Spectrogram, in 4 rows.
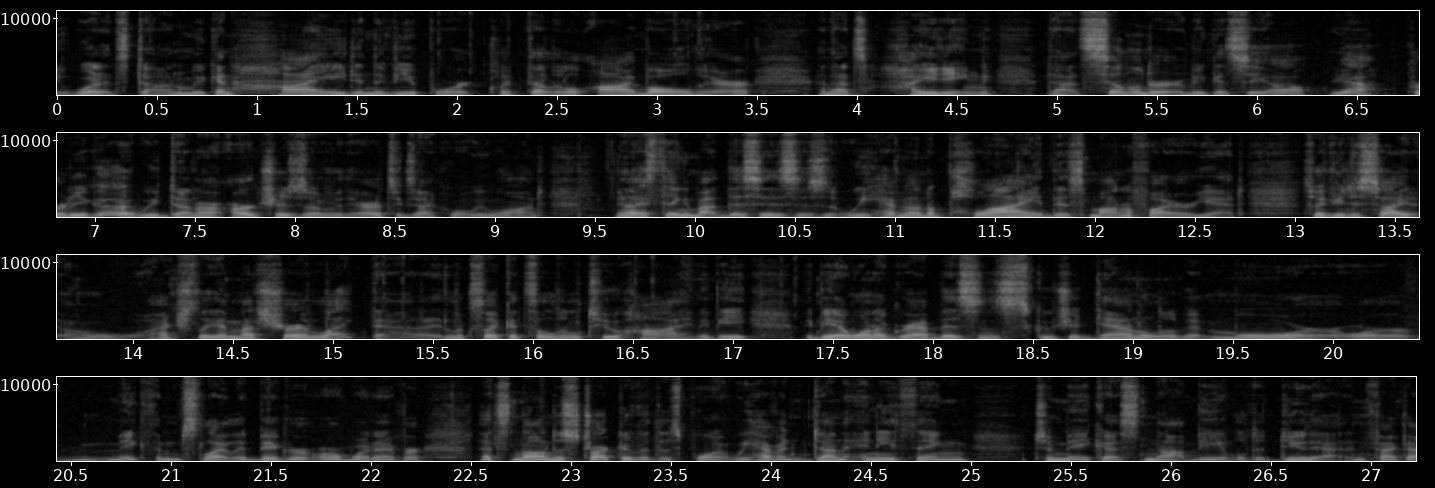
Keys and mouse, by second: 1.8 click, 3.1 click, 3.9 click, 5.4-9.3 middle drag, 17.2 click, 18.4 click, 22.8 click.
